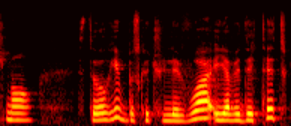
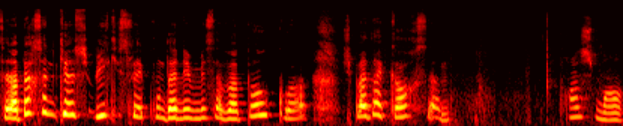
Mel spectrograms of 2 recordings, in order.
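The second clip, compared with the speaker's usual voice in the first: speaking through tears; 6 semitones higher, 4 dB louder than usual. Speaking while trying to stop crying, crying. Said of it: "je pleure vraiment là?".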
